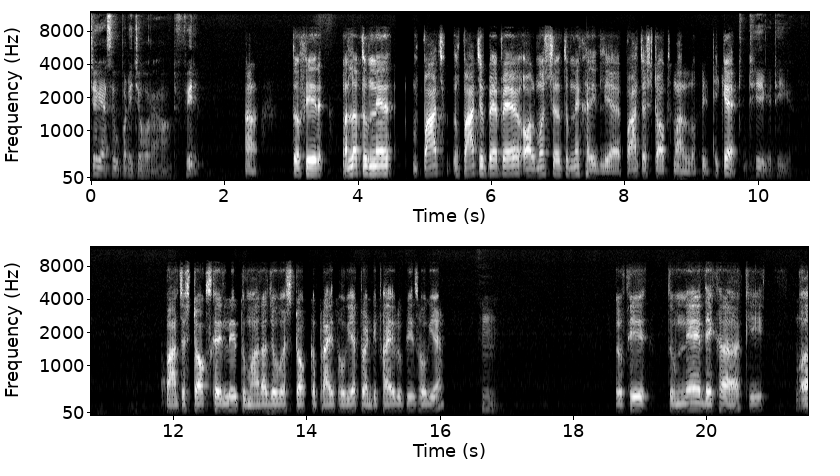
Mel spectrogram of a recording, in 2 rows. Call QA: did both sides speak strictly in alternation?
Yes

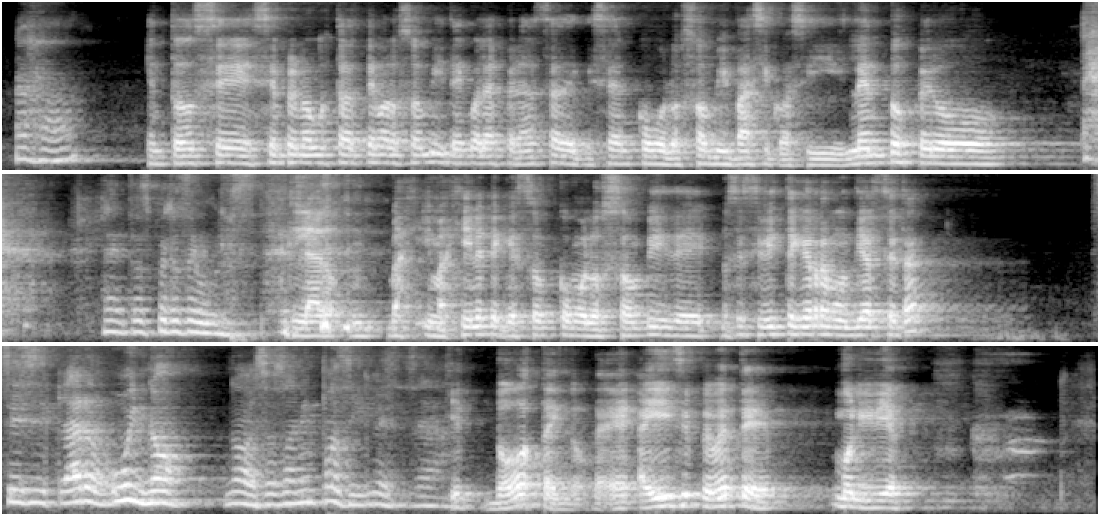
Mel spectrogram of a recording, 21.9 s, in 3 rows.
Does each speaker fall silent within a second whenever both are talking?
Yes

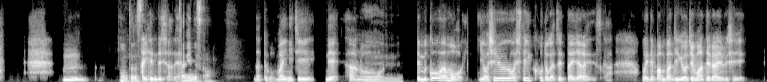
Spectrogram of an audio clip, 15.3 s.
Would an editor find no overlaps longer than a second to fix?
Yes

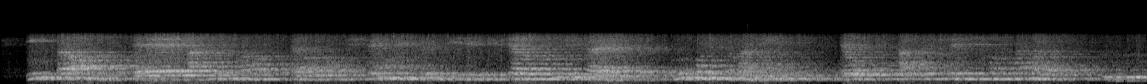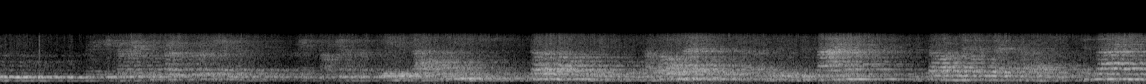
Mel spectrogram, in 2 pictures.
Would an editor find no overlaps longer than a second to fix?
Yes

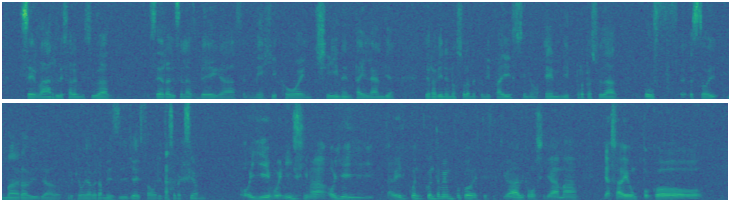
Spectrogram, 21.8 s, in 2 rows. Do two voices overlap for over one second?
No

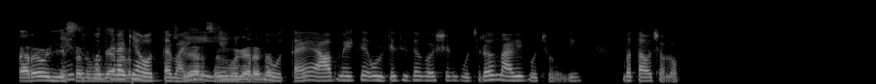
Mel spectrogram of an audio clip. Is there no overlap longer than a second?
No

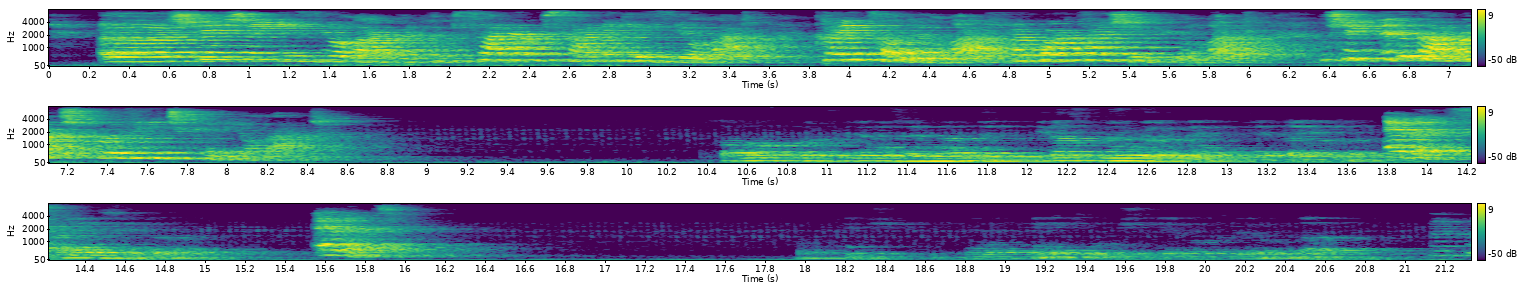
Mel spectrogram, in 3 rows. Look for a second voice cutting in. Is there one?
No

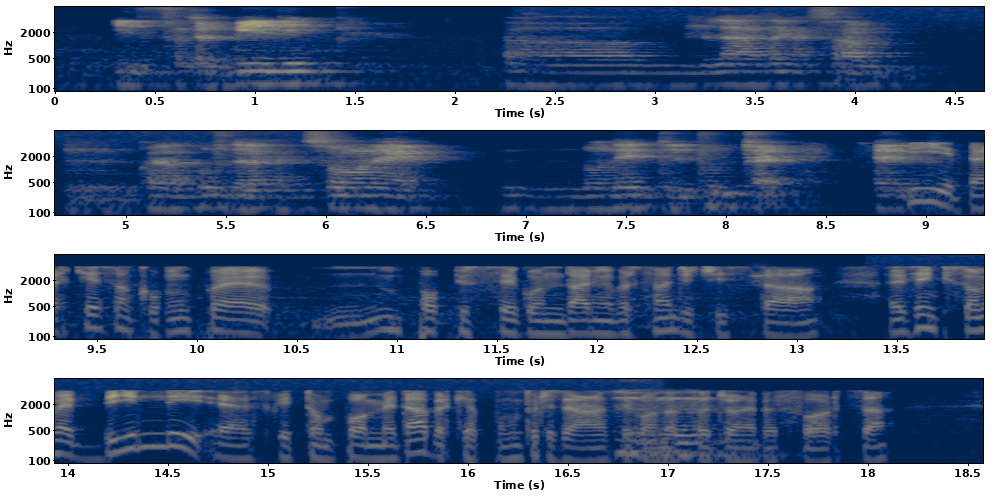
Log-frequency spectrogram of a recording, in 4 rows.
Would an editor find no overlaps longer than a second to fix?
Yes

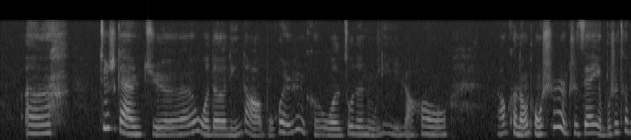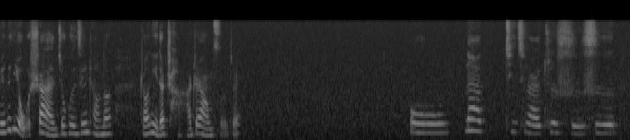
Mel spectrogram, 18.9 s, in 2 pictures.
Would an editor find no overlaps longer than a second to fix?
Yes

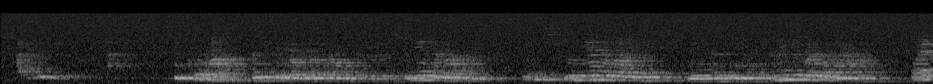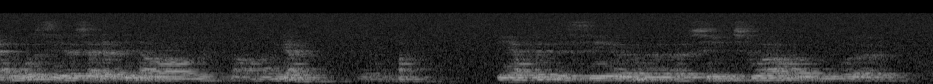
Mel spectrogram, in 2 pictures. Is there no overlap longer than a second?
Yes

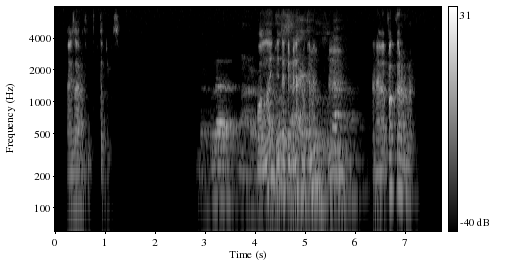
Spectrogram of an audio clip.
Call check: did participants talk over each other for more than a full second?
Yes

